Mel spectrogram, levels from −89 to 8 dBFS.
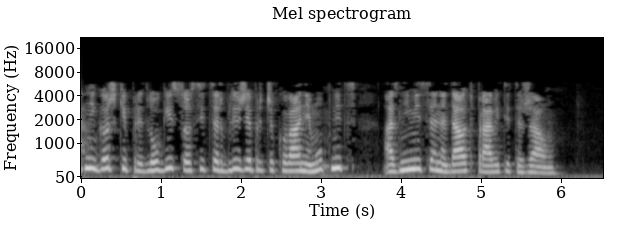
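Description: Throughout, the speech sounds dull, with the artefacts of different codecs heard together and nothing above about 5.9 kHz. This is likely transcoding between lossy codecs, fitting a low-bitrate MP3 re-encoded as WMA.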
